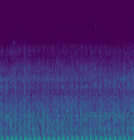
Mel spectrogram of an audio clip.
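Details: Small motorcycle engine idling steadily with an even low thump, about eight pulses a second and no knocking, after repair of rough running and knocking blamed on a piston installed backwards.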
